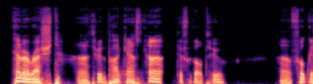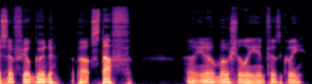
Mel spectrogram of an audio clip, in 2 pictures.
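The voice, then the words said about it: Sick, congested, breathless voice. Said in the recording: “I am pretty sick feeling, again, you can probably hear it in my voice ... I'm basically kind of gasping for breath at the moment ... heavy allergies, so a lot of congestion and sneezing”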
